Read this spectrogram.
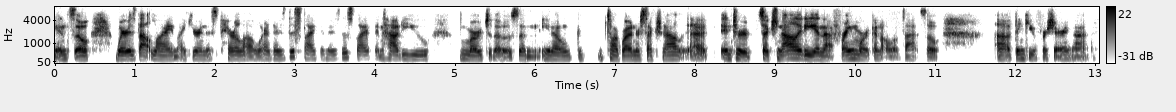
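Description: Earnest woman moderating a panel, low and gravelly, dull dry call audio. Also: dry recording. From Yemeni American. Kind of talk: panel discussion. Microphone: video call.

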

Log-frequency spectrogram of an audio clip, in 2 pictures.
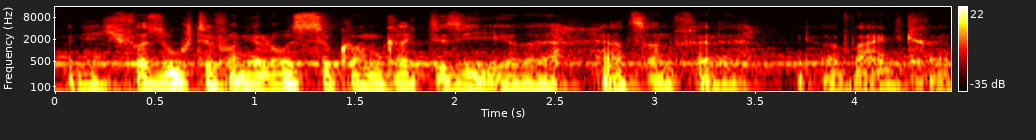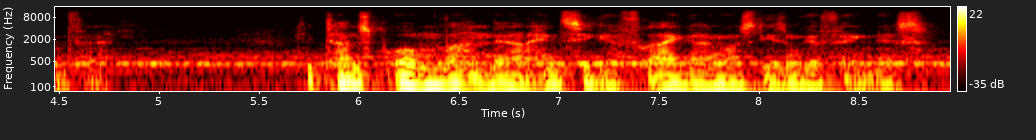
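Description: An actor playing a middle-aged serial killer tormented by his mother, confessing haltingly in a crime radio drama. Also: sits low, steady tone. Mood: bitter, tormented. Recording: music underneath the voice.

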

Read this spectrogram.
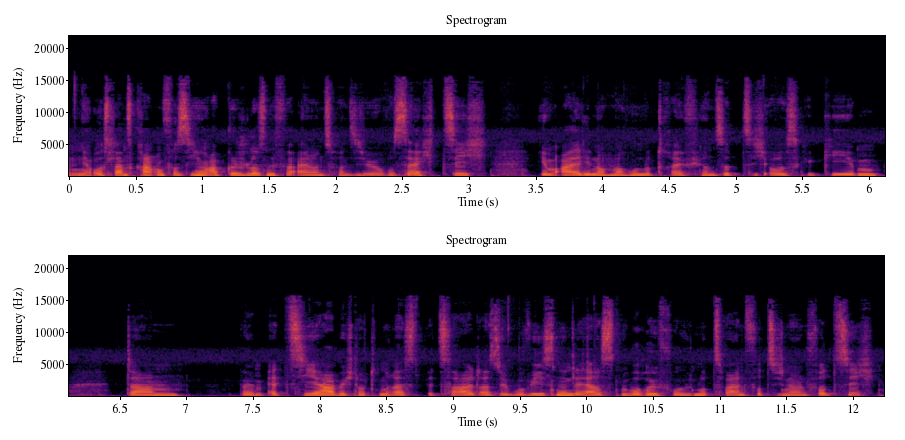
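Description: A woman's voice: mid-range voice, a little mellow, breathy edge. A woman with a cold hosting a budgeting vlog, chatting casually and rambling through her expenses with lots of fillers. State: has a cold. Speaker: budgeting channel host.

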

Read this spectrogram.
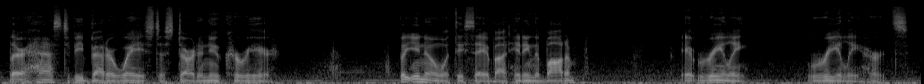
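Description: A man's voice: sits low, steady tone, normal speed, fairly bright tone, faint music behind. A man playing a wry, weary soldier narrating his misfortune in a video game. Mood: wry, rueful.

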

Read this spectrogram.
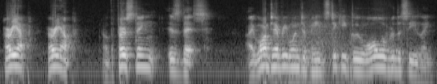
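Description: A frenzied monkey dad as a man performs him, barking orders at a raised pitch. He is bossy and excitable, a loud storybook ringleader who wants everything done immediately. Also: quick pace, slight background noise, lightly acted. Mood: frantic, bossy. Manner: shouting urgent commands. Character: bossy, frenzied monkey father leading a revenge trick.

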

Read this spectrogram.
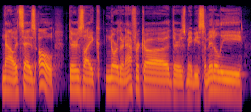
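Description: Animated podcast host with studio mic. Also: male voice, medium pitch, a little slow. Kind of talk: casual interview talk. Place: small home room, video call. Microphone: large studio mic with headphones.

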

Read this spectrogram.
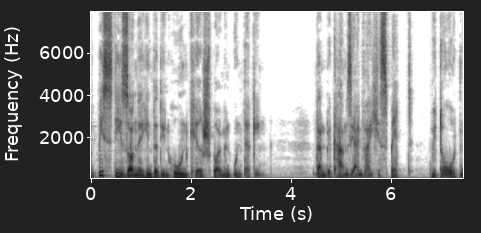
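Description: Male fairy-tale narrator, low breathy husky voice, slow, lively intonation.

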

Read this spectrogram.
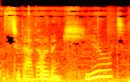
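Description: A woman in her thirties who owns a vintage shop, chatting casually and excitedly as she films a thrift trip in a store and a car. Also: medium pitch, moderate pace, vocal fry. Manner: chatty, excitable, thinks aloud. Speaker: vintage shop owner and vlogger. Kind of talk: casual thrifting vlog chat. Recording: music playing in the background.

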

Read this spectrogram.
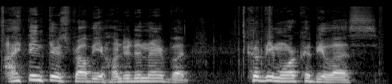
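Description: A young man narrating his own exploration vlog, excitedly exclaiming over what he finds while filming up close with a handheld camera. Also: mid-range voice, normal speed. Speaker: exploration vlogger.

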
